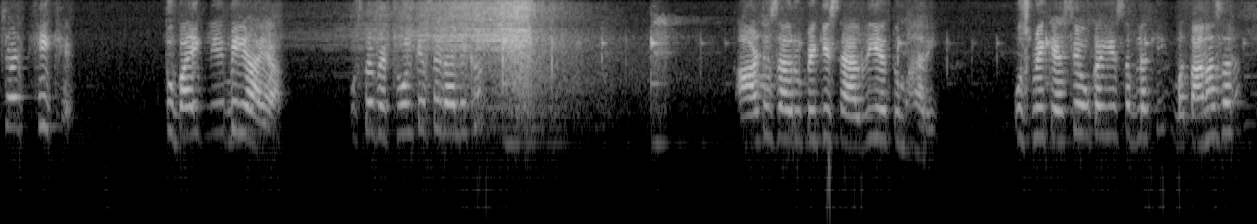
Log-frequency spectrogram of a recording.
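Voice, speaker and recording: A woman's voice: extremely high pitch, normal speed, pauses often, background noise. An actress playing a scornful, materialistic young woman in a dramatized audio story. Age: young adult. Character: scornful, materialistic young woman dumping her poor boyfriend.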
